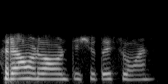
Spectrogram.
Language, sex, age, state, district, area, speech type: Kashmiri, female, 18-30, Jammu and Kashmir, Shopian, rural, conversation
